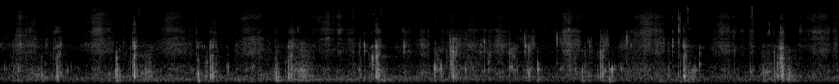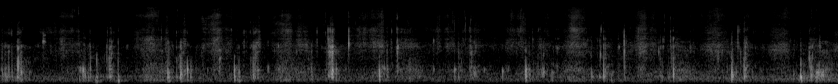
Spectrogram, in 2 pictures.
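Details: Male English cream golden retriever licking an Orapup tongue-cleaning brush coated in peanut butter and taped to a tile floor indoors, cleaning his breath and tongue; rapid wet smacking clicks, several per second, steady throughout in a small quiet room.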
